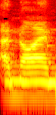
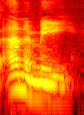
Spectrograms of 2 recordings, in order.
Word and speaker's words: anime: pronounce as free I was pretty adamant that anim was the correct pronounciation of anime uh to the point where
